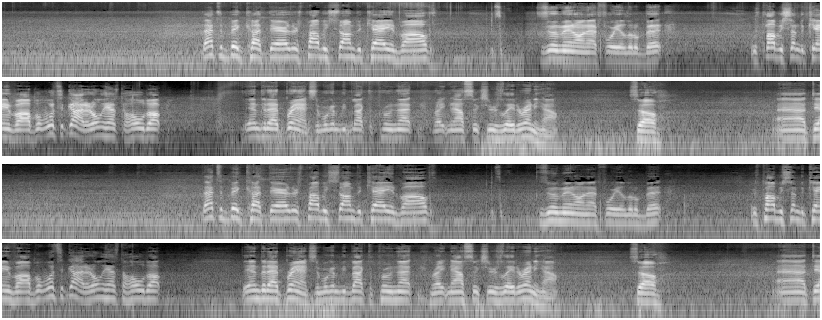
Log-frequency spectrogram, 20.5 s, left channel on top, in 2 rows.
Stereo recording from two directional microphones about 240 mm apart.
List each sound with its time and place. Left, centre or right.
2.5 s speech: centre
6.8 s speech: centre
9.5 s a man's voice: centre
11.6 s speech: left
12.0 s speech: centre
13.3 s a man's voice: centre
19.9 s a man's voice: centre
